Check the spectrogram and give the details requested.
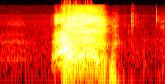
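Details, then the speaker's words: Single loud explosive sneeze provoked by sniffing a lot of chhinkni (sneezing powder), then quiet. "hey everyone I just sniffed some [ __ ] into my nose and it's making me sneeze"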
